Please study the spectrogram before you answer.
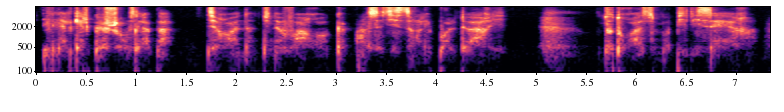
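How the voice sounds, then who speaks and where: Woman, whispered storybook reading, bright breathy tone, steady soft delivery. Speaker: reader.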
